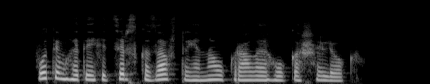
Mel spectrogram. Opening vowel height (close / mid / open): mid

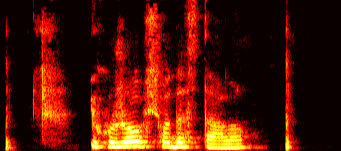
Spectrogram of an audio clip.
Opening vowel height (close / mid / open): close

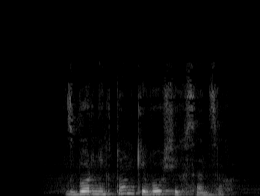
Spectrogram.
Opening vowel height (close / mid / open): mid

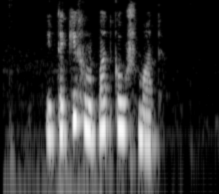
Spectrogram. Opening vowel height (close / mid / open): close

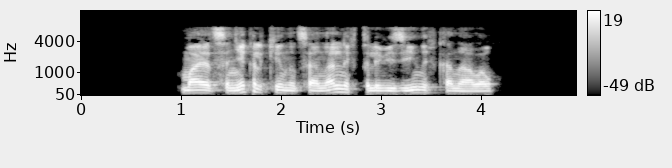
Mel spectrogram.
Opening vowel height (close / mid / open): open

